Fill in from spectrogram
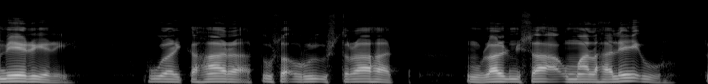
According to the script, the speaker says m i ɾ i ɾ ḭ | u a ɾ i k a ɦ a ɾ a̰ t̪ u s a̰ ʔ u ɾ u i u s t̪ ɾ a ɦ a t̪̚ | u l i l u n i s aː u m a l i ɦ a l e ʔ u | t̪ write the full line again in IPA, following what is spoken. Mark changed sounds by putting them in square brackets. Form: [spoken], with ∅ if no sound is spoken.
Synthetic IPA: m [e] ɾ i ɾ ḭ | u a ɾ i k a ɦ a ɾ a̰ t̪ u s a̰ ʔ u ɾ u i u s t̪ ɾ a ɦ a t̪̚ | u l [a] l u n i s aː u m a l [a] ɦ a l e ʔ u | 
